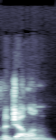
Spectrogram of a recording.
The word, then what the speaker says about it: Magellan: Yeah, here in Austin, we pronounce it Magellan. But I, you know, it's the, and it named after the explorer, right? And so the pronunciation of his name is, depends on where you live, right? The Spanish pronunciation is different again.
